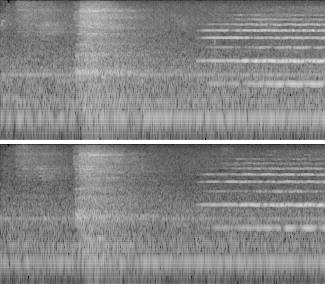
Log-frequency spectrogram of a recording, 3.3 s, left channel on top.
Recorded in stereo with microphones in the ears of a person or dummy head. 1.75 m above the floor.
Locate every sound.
0.1 s cutlery clinking: 20° right (ahead or behind), 1.7 m
1.9 s a violin: 5° left (ahead or behind), 0.6 m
